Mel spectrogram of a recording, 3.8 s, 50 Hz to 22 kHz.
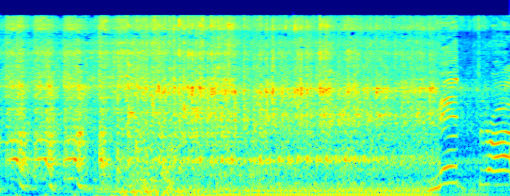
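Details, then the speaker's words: Diesel tractor cold start at about 5°F (owner says "50, probably 5 degrees") after sitting over a week with no battery tender; glow plugs, neutral, mid throttle. Starter turns the cold engine briefly with higher current draw, catches cleanly, settles into steady, even idle; healthy. "it's clearly showing that the cold engine had a much higher current draw on the starter to get that thing turned over"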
